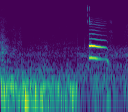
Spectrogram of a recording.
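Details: Pet cat calling, the sound used to lure hiding cats out: a single loud, clear meow with rich harmonics, steady then dipping slightly, following a second and a half of low background hum.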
